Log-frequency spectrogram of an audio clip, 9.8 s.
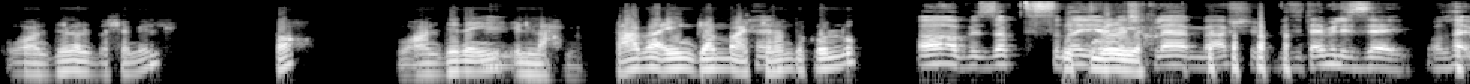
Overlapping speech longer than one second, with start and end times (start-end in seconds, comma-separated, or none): none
